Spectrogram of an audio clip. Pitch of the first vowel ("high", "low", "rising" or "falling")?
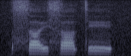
high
